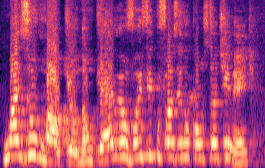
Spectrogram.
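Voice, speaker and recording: A man preaching a sermon as pastor, animated and acting out quoted dialogue. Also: very high-pitched, racing.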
